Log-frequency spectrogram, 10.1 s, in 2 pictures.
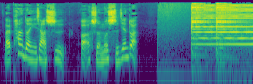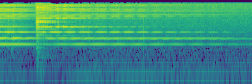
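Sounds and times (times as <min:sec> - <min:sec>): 
speech: 0:00.1 - 0:03.2
bright bell struck: 0:03.8 - 0:10.0.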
